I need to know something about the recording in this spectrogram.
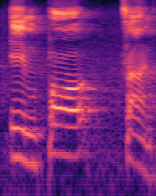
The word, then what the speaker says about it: important: Important. Is it A. Important? Is it B. Important? Is it C. Important? The answer is B. It is the important. The B is the stressed syllable.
